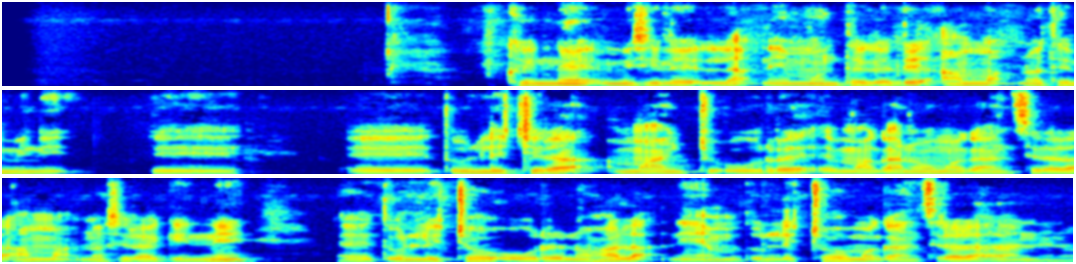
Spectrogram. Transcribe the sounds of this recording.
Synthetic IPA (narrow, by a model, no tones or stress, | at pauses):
kʰɪnːɛmɪs̬ɪlɛlɐ̰ʔnɪmːʊnt̪ːɛɡɛd̪ɪʔɐmːɐnːɔt̪ɛmɪnɪ | t̪ʼʊlːɪt͡ʃːɪɾɐmɐnt͡ʃːʊʔuːrːɛmɐɡɐnɔmɐɡɐnsɪɾɐɾɐʔɐmːɐnːɔsɪɾɐɡɪnːɪ | t̪ʼʊlːɪt͡ʃːɔhɔʔuːrːɛnɔɦɐlɐ̰ʔɪɛmːɔt̪ʼʊlːɪt͡ʃːɔhɔmɐɡɐnsɪɾɐdɐhɐɾɐnːɪnɔ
